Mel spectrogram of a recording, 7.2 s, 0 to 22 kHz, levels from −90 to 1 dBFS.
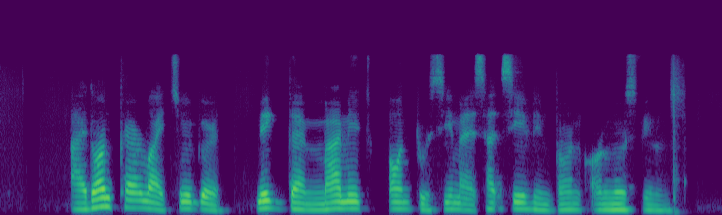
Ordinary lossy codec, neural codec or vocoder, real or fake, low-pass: none; codec, 16 kHz, 1 kbps, X-Codec, HuBERT features, trained on balanced general audio; fake; none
